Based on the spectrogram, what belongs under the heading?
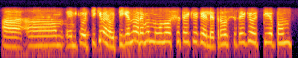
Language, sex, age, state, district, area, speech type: Malayalam, female, 18-30, Kerala, Kozhikode, rural, conversation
